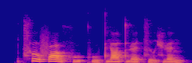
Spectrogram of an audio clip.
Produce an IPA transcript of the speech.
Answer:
t͡sʰɤ˥˧fɑ˥˩ʊ̯xu˧˥kʰṵ˨˩ t̪jä˥ t̪ɥɛ˧˥ t͡sɹ̩˨˩ɕɥɛ˥˩n

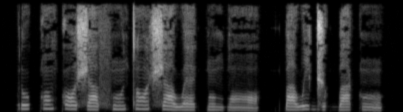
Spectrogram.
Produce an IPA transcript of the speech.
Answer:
ɾu˧kɔ̃˦kɔ˧ʃa˨ fũ˧tɔ̃˦ ʃa˦˨wɛ˨ k͡pũ˨ɡ͡bɔ̃˨ | k͡pa˨wi˧d͡ʒo˨ ɡ͡ba˨kũ˨

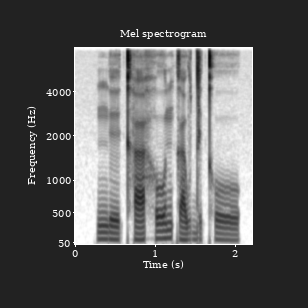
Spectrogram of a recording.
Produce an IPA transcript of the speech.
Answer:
ŋeː˧˩kʰa˩˧ hoː˧˥nka˩˧wde˩˧kʰoː˧˩

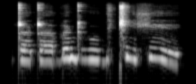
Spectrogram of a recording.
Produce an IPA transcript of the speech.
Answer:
ʈɐːʈɐːɓəɳ ɖʱuːɡɪǁi ʃɪː

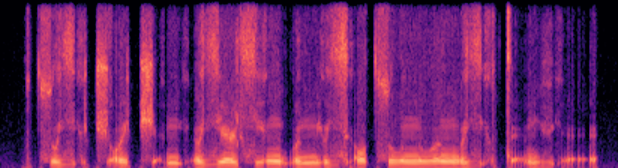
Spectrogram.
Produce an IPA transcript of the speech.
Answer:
t͡suzʲə̰t͡ʃɔ̰ɪ̯ t͡ʃɛ̰mʲɛ̰ə̯zʲɛɭ sʲɛŋṵə̯mʲo zʲɛ̰lˠt͡sunuə̯ ŋəzʲɔ̰ tɛ̰n vʲɛ̰

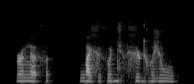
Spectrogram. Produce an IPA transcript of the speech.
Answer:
ə˞nəθ | waxʲuθu dʲɤθxʲu ɖʱɤʒu

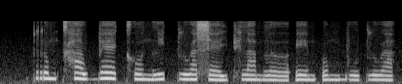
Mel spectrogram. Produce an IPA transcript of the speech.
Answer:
pro˨˩mkʰa˨˩w bɛː˧ kʰo˧nli˥˩t̚plu˧a̯ sɛː˩˦jpʰla˧m lɤː˩˦ʔeː˧mʔo˦˥m buː˨˩plu˧a̯

